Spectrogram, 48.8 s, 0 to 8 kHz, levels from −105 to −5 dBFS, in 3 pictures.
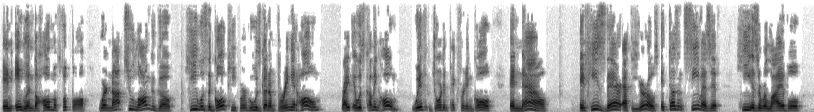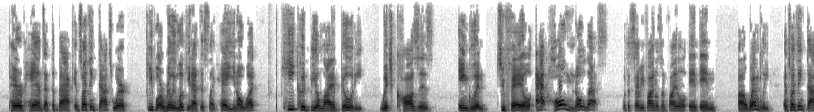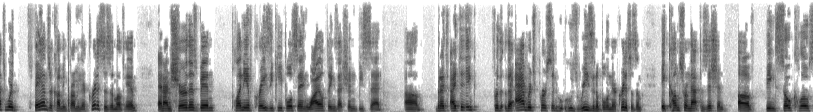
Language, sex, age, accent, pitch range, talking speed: English, male, 30-49, American, 130-175 Hz, 185 wpm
